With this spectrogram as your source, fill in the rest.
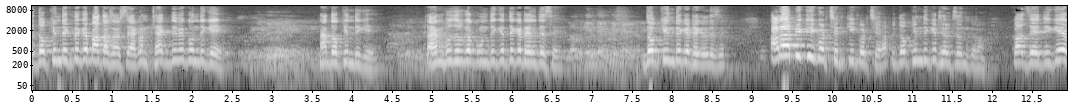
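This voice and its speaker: High-voiced Bangladeshi preacher, call-and-response. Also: male voice. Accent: Noakhali. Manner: call-and-response, asks crowd to repeat, tells anecdotes. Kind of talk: sermon.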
